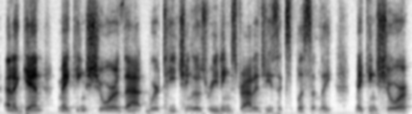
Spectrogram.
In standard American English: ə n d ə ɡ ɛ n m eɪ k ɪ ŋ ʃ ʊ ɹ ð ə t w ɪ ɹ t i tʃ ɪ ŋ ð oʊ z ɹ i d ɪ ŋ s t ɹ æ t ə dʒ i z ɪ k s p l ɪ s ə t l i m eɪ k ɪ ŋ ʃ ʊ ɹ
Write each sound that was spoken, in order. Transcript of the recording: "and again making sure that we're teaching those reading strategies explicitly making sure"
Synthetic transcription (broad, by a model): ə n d ə ɡ ɛ n m eɪ k ɪ ŋ ʃ ʊ ɹ ð ə t w ɪ ɹ t i tʃ ɪ ŋ ð oʊ z ɹ i d ɪ ŋ s t ɹ æ t ə dʒ i z ɪ k s p l ɪ s ə t l i m eɪ k ɪ ŋ ʃ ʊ ɹ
